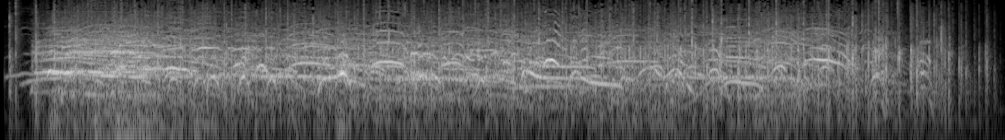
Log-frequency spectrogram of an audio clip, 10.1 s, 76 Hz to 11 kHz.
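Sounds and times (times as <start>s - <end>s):
wild game show crowd cheering: 0.1s - 9.7s.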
